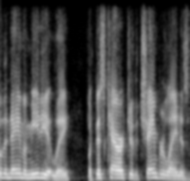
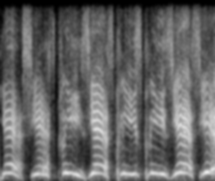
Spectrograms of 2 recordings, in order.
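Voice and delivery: very high-pitched put-on turkey voice; 14 semitones higher than usual. Retelling a scene, the speaker voices the turkey answering Kira: turkey voice. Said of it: "the turkey just goes".

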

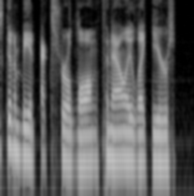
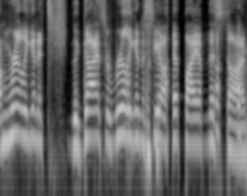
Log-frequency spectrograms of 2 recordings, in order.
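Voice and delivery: all keyed-up, eager, pitched-up, boastful voice; 8 semitones higher, 3 dB louder than usual. Imagining him showing up to work with a new haircut: imitating someone excited. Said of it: "I could see him all excited".

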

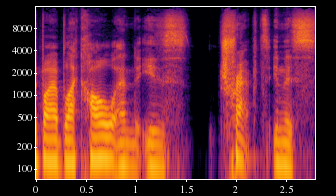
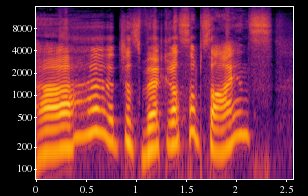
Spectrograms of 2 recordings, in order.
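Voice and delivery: bad German accent, very high, drawn-out "uh"; 9 semitones higher than usual. Imagining someone busting in on Einstein, answering in a bad German-accent Einstein voice. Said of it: "that's a bad german accent einstein".

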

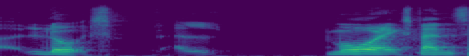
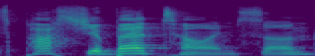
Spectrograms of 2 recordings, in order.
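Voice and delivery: put-on northern English accent; 4 semitones higher, 3 dB quieter than usual. Recounting a scene where he speaks to a young kid; Ben Kingsley northern accent. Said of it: "he's gone with a northern accent".

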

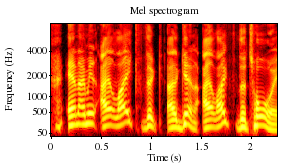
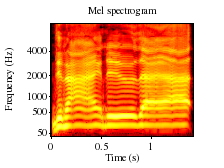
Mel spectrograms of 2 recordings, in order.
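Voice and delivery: rough, creaky, raspy put-on nerd voice; 4 semitones higher than usual. Speaker quotes the Family Matters character's catchphrase, Urkel impression. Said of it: "That's him saying".

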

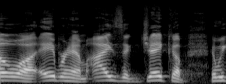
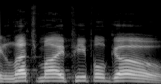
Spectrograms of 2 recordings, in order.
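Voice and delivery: big, resounding, booming voice, very slow. Summarizing a Bible book, putting on a booming voice for its famous line. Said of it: "We get our booming voice".

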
